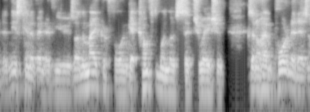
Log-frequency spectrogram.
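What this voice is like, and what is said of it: Softened Scottish accent. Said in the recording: “I'm so proud to be from Scotland, but nobody understands us. So I have to soften the accent, make it a little less harsh.”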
